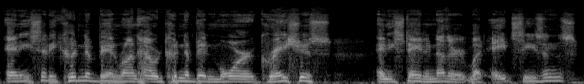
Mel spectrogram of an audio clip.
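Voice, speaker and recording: Creaky-voiced man in casual radio chat. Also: mid-range voice, moderate pace, a bit bright, no room sound. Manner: informal, slangy, emphatic and repetitive. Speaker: radio morning show host.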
